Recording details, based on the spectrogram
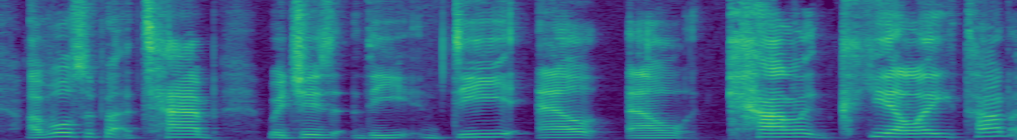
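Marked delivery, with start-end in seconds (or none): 1.8-5.1 very slow, slightly Scottish delivery. Speaker describing a tab in their spreadsheet, in a slightly Scottish accent. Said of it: "kind of turned it a bit Scottish".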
